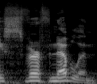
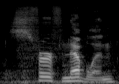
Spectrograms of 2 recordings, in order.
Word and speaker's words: Svirfneblin: Or a Svirfneblin, if you want to pronounce it that way.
